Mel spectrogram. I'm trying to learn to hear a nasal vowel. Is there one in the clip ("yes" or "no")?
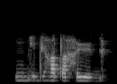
no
